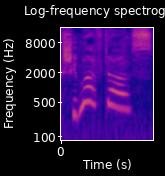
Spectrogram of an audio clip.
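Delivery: high, drawn-out lament; mock panic. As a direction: wail it slowly, hamming it up. Acting out characters' dramatic panic.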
